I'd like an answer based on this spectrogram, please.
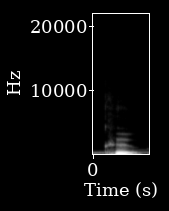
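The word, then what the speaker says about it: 九: 9 is pronounced ku, which echoes the word for suffering and pain.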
